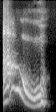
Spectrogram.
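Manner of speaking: sudden high squeaked ow; small creature squeaks in pain. A narrator's reading. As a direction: yelp it out high and tight. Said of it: "squeaked something".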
